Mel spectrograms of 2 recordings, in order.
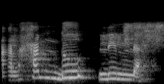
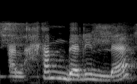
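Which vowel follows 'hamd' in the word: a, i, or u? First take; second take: u; a. First: The vowel after hamd is u. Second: The vowel after hamd is a. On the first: "alhamdu itu dibaca rofa" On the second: "Jadi dibaca nasab"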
